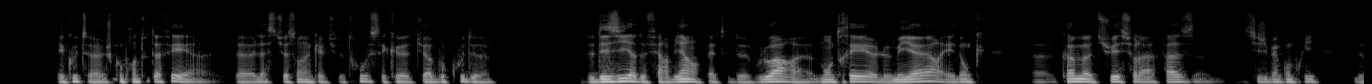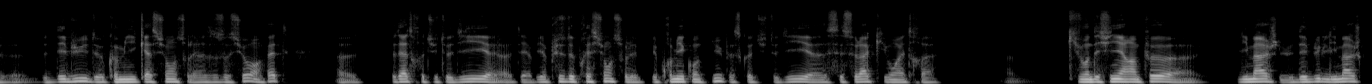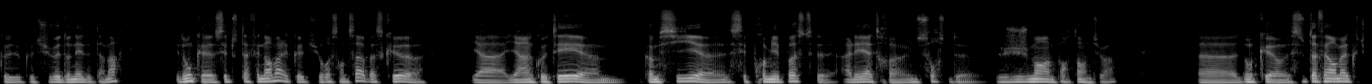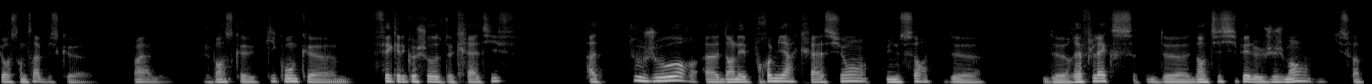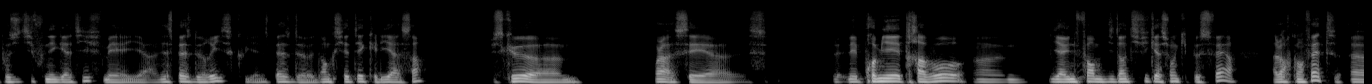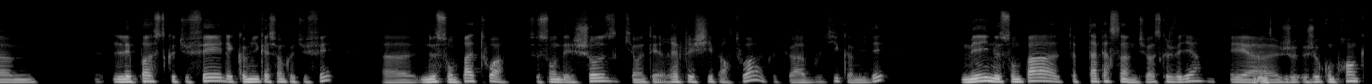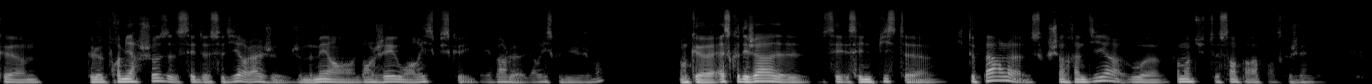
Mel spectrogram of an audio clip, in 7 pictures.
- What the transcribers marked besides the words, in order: stressed: "désir"; stressed: "meilleur"; other background noise; in English: "posts"; stressed: "toujours"; tapping; in English: "posts"; stressed: "parle"
- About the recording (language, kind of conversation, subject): French, advice, Comment puis-je réduire mes attentes pour avancer dans mes projets créatifs ?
